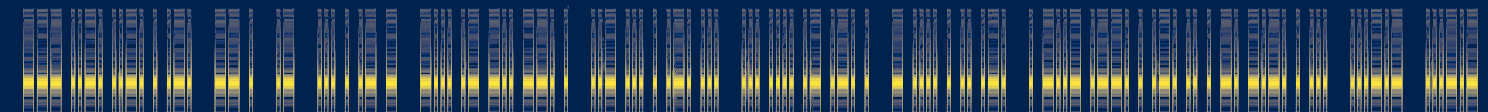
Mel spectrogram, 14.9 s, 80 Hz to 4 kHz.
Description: Morse code, heard as a keyed tone, about 36 wpm, 550 Hz. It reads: OFFER ME A SEAT BADGE USERS SHARE THEIR EXPERIENCES <SK> <SK>
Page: news headlines in morse code at 35 wpm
